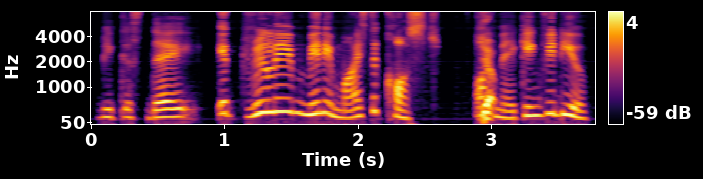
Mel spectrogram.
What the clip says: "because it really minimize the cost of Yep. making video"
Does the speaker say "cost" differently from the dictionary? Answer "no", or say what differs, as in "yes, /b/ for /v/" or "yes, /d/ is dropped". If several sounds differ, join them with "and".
no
